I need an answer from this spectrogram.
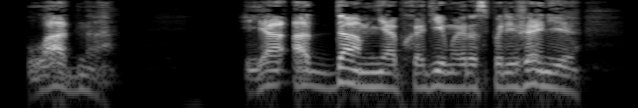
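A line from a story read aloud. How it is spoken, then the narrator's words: Barely restrained growl. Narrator (Russian): уже едва сдерживаясь, прорычал комендант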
